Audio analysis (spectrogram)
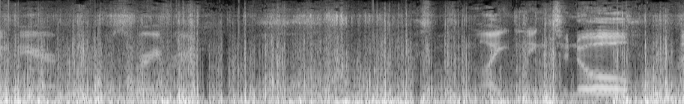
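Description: Gusty wind buffets the microphone in a loud, continuous roar on a mountain in Connemara, with brief voices and rustling underneath.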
